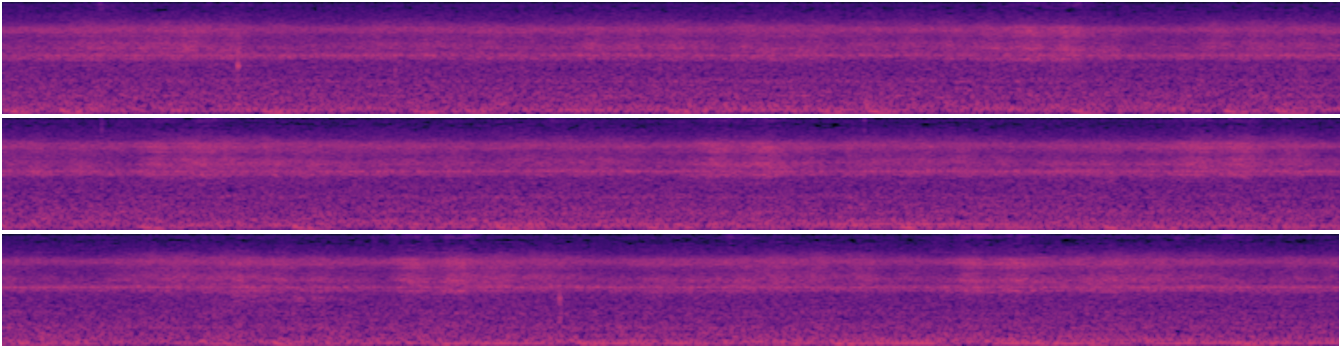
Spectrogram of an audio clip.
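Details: Crickets and other bugs forming a steady, high, shimmering chorus of continuous trills, with brighter, sharper pulses breaking through roughly every two to three seconds over a faint low rumble.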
